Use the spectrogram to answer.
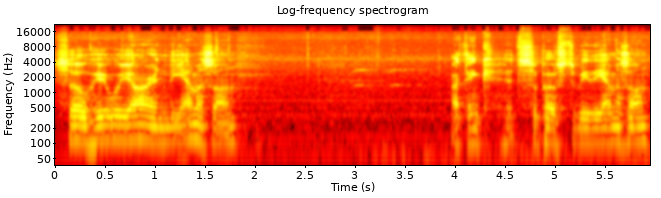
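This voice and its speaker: Someone with a Danish accent speaks at a moderate pace, leaving long, frequent pauses, with noticeable background noise. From Denmark. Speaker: gaming YouTuber. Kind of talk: gameplay tutorial commentary. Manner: hesitant, with filler pauses.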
